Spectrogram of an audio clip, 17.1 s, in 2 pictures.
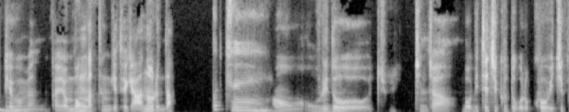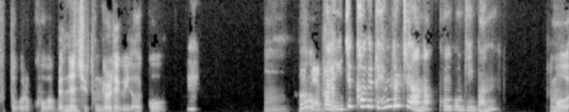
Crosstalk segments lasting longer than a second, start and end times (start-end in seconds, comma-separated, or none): none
